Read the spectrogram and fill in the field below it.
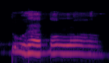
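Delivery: high, long-drawn mock plea; rengekan seperti bayi. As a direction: whine it slowly like a helpless baby. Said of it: "Seperti bayi. Nangis". (merengek panjang bernada tinggi seperti bayi)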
